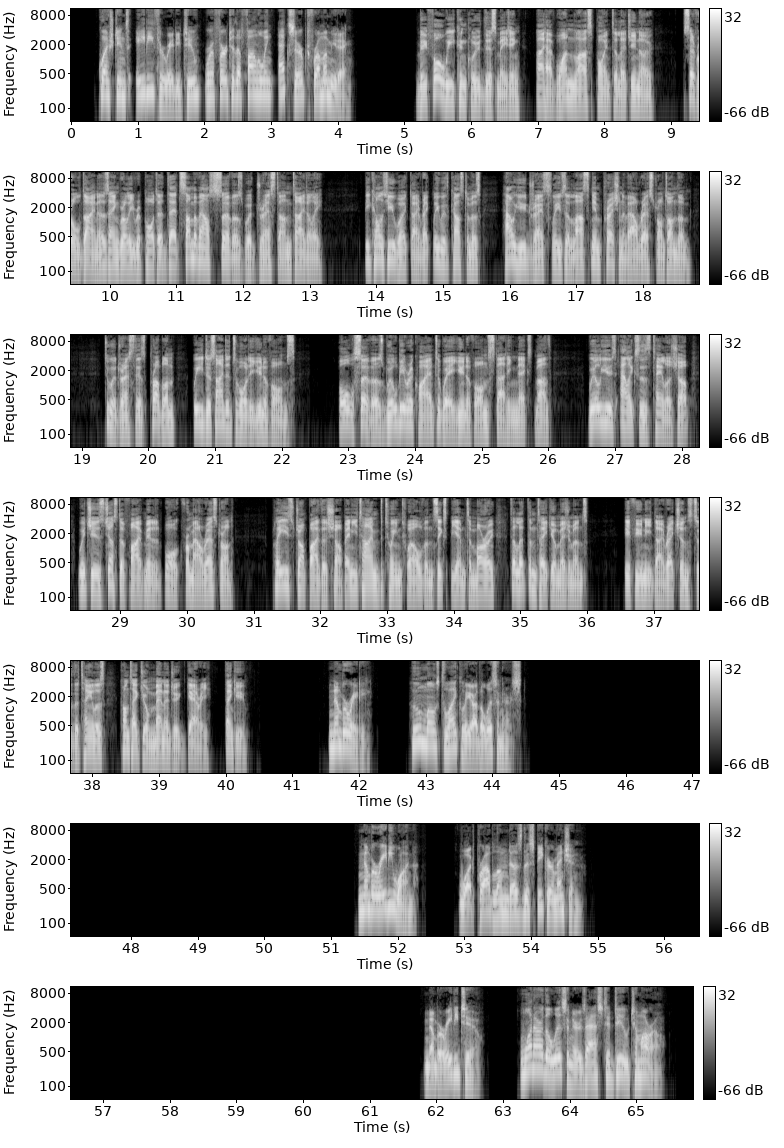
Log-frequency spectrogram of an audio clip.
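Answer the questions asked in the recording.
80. Restaurant servers
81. Some servers were dressed untidily
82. Visit the tailor shop to get measured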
